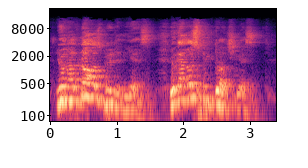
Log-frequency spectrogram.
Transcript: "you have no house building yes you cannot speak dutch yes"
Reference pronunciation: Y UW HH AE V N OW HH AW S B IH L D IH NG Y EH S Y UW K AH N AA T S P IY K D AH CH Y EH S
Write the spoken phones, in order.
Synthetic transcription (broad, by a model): Y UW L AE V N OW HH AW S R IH D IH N Y EH S Y UW K AH N AA T S P IY K D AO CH Y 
